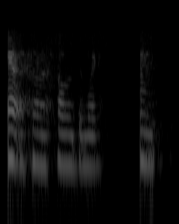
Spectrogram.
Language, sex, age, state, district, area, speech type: Kannada, female, 30-45, Karnataka, Shimoga, rural, conversation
